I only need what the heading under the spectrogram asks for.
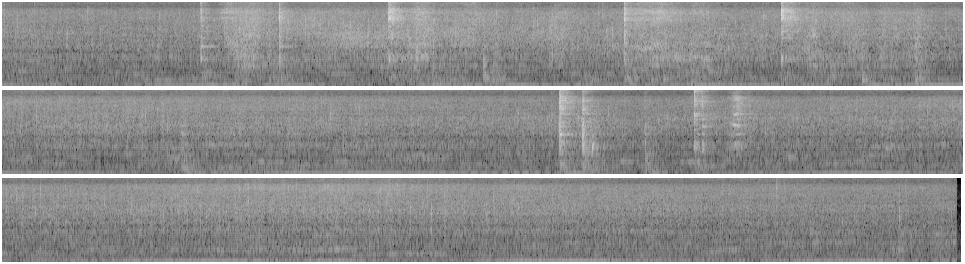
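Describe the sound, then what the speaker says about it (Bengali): Chicken meat braising in a pan, stirred steadily with a spatula in scraping strokes over a continuous sizzle, with a low steady hum beneath. "মাংসটা কত সুন্দর কষে গেছে তো আর একটু সময় কষাবো"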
